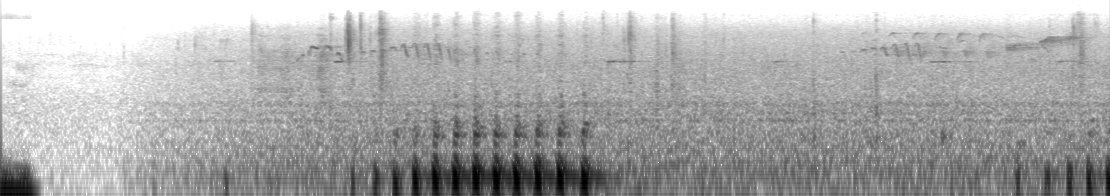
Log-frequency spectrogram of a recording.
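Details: Cassowary; boom call; reaching distant solitary cassowaries so they can respond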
